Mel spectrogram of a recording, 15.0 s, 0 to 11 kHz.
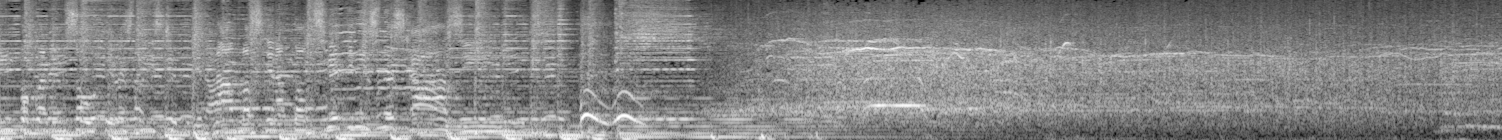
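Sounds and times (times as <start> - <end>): audience whistling: 5.7 - 15.0
audience applauding: 6.4 - 15.0.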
